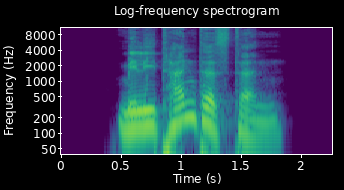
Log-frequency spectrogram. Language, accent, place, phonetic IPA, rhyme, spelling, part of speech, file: German, Germany, Berlin, [miliˈtantəstn̩], -antəstn̩, militantesten, adjective, De-militantesten.ogg
- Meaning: 1. superlative degree of militant 2. inflection of militant: strong genitive masculine/neuter singular superlative degree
